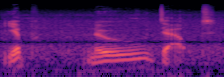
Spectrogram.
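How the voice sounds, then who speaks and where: A man's voice: lowish voice, very slow, voice pushed down. A man storyteller voicing a young mountain bridegroom, plain-spoken and protective, in a folk tale told live. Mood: drowsy, puzzled. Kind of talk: storytelling character dialogue. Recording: noisy live event recording.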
